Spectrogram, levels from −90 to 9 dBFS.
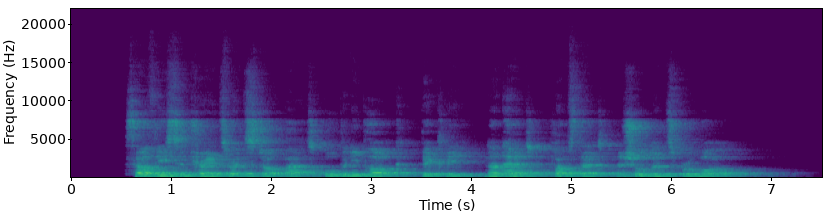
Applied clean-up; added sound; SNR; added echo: none; none; none; reverberation time 1.1 s.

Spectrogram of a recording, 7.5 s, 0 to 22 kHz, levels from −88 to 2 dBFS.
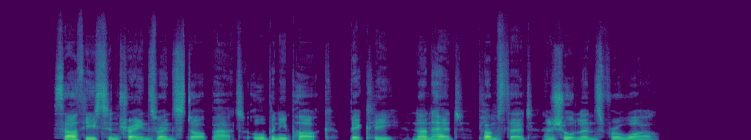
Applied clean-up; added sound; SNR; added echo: none; none; none; none.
